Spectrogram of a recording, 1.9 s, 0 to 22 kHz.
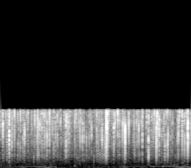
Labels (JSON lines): {"label": "biophony, cascading saw", "recorder": "SoundTrap 600 or HydroMoth"}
